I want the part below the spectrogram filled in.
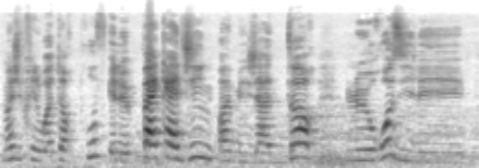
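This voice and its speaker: A woman's voice: on the high side, measured pace, background noise. A young woman chatting casually through a makeup haul, enthusiastic and blunt, often repeating words and dropping the odd swear. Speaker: beauty vlogger.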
